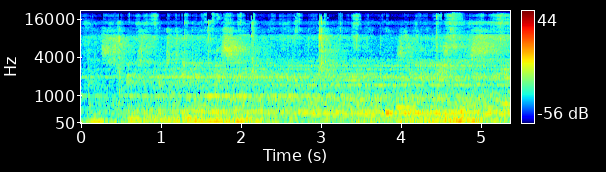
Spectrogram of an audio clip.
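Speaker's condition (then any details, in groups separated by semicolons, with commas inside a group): No condition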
